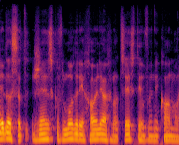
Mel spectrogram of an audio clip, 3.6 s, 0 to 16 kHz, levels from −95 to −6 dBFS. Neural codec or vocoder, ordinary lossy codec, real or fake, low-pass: codec, 44.1 kHz, 2.6 kbps, SNAC; MP3, 96 kbps; fake; 14.4 kHz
